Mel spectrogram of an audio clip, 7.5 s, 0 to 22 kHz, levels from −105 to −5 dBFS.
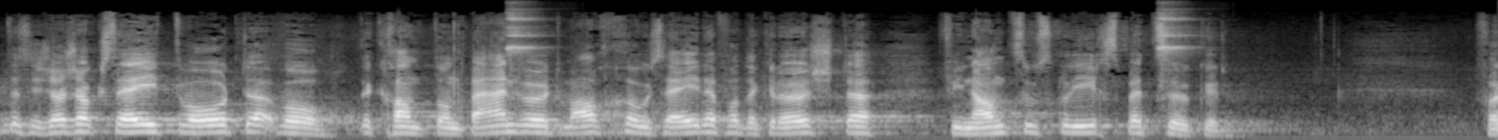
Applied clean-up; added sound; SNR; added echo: none; Tambourine; 17 dB; none.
